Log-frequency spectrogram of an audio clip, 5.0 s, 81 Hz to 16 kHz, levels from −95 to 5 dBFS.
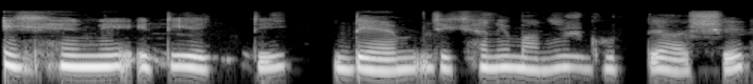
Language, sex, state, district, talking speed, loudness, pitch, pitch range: Bengali, female, West Bengal, North 24 Parganas, 95 wpm, -15 LUFS, 235 Hz, 220-245 Hz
